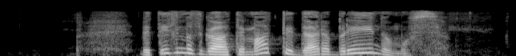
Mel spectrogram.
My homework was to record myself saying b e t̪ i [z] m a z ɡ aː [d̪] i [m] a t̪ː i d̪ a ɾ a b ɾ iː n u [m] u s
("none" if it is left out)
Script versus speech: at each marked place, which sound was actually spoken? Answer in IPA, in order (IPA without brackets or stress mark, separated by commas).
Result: z, t̪, m, m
